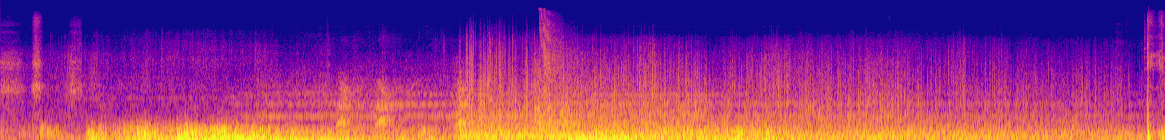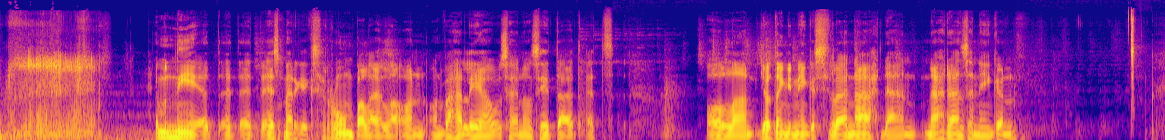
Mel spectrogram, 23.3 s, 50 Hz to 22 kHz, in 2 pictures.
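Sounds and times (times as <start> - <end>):
nuclear bomb explosion sound effect: 0.0 - 15.5
sharp crackle: 0.1 - 15.7
speech: 0.4 - 1.6, 13.2 - 18.0, 18.7 - 21.9.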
